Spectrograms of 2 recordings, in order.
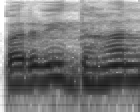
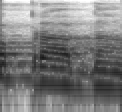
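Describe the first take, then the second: First: परिधान said wrongly as "parvidhaan"; wrong pronunciation. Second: प्रावधान opening on a long "praav"; correct pronunciation. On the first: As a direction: show the mistaken "parvi" for परिधान. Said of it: "परिधान नहीं होगा". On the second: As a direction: teach प्रावधान as "praav-dhaan". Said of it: "प्रावधान होता है भाई". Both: Shown as a demonstration.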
